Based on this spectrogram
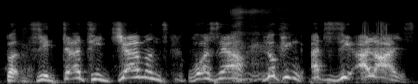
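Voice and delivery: over-the-top German teacher's proclamation; mock German accent. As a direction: declaim it like a cartoon German. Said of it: "Is he doing a German accent?".

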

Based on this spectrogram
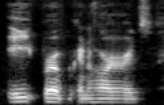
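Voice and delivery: ordinary delivery

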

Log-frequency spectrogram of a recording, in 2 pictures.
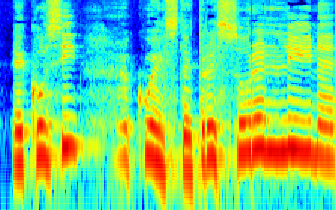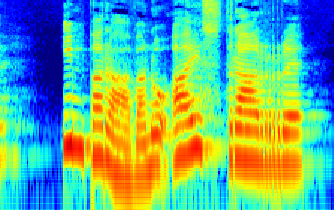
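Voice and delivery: slow, high drawling creature voice; resume the tale as if nodding off; drowsy, stretched-out high storytelling; sleepy Dormouse. A narrator's reading.

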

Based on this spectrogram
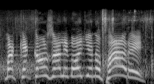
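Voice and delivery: high-pitched alarmed mother; crying out. A narrator's reading. Mrs Salt calls her seized daughter back, crying out. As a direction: call out urgently, pitched right up. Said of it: "gridò la signora Salt".

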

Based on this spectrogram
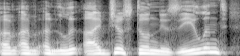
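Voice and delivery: lightly put-on Scottish with a Liverpool slide; a Scots voice drifting into Scouse; Scottish accent slipping to Liverpool. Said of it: "You're slipping a bit into Liverpool".

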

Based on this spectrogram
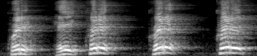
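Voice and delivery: put-on escalating, high, loud kid protest; increasingly shrieky mock sibling complaint; Lisa. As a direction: build from annoyed to yelling for Mom. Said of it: "Lisa's like".

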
